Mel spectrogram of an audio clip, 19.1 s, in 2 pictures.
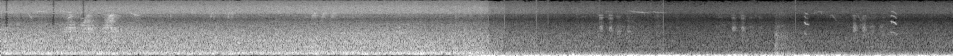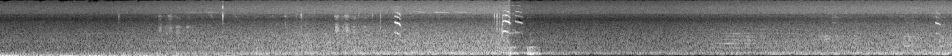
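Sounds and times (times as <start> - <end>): birds chirping: 0.0 - 4.8, 5.9 - 9.2, 9.8 - 15.1, 17.7 - 19.0
low rumble: 0.0 - 14.8.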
